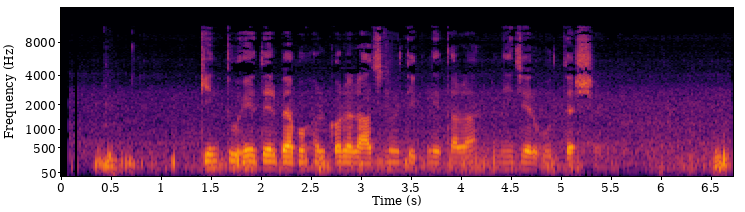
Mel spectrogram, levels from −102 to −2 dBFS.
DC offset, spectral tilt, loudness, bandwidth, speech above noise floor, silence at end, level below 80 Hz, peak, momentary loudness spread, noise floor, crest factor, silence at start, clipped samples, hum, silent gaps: under 0.1%; -5.5 dB/octave; -31 LUFS; 11.5 kHz; 23 dB; 0 s; -66 dBFS; -12 dBFS; 20 LU; -54 dBFS; 20 dB; 0.35 s; under 0.1%; none; none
